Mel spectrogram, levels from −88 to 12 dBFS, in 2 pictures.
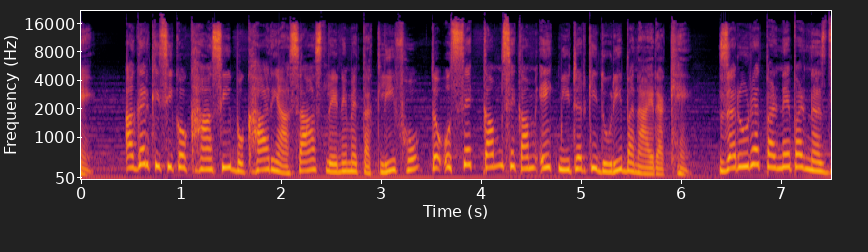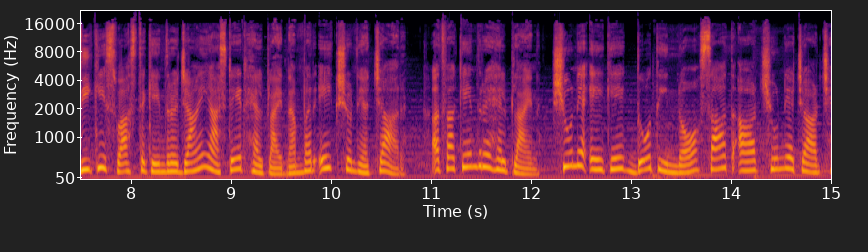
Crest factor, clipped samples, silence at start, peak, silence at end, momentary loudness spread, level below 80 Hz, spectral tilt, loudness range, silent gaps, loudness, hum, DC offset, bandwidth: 12 dB; under 0.1%; 0 s; 0 dBFS; 0 s; 5 LU; -40 dBFS; -5 dB/octave; 2 LU; none; -12 LUFS; none; under 0.1%; 19.5 kHz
